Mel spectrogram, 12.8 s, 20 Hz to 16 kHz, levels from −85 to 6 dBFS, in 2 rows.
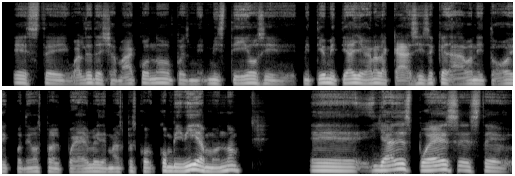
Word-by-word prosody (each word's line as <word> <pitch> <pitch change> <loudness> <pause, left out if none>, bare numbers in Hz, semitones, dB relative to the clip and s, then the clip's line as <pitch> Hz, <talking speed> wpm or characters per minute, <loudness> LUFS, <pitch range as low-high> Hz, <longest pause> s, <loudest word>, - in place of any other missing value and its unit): este, 120 -3 -2
igual 100 +3 -9
desde 120 -2 -2
chamaco, 105 +4 -5
¿no? 125 -1 -2
Pues 105 -3 -8
mi 100 0 -7
mis 110 0 -3
tíos, 115 -1 -1
mi 95 0 -8
tío 125 +5 +1
y - - +3
mi 125 -4 +2
tía 120 +4 0
llegaban 115 -3 +1
a - - +1
la 115 -3 -2
casa 100 0 0
y 115 - -3
se 120 +1 -4
quedaban 105 -2 -3
y 105 - -3
todo, 105 +5 -6
y 110 - -2
pues 105 -1 -11
nos 100 - -6
íbamos 110 0 -4
para 110 -2 -5
el 95 - -7
pueblo 105 +3 -4
y - - -1
demás, 105 0 -3
pues, 120 -3 -7
co 110 -2 -5
convivíamos, 120 -1 +5
¿no? 145 +2 0 0.8
Eh, 130 -2 +1
y 140 - -1
ya 145 +2 +4
después, 150 -4 +5
este, 125 -4 0
115 Hz, 195 wpm, -24 LUFS, 105-130 Hz, 0.8 s, convivíamos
